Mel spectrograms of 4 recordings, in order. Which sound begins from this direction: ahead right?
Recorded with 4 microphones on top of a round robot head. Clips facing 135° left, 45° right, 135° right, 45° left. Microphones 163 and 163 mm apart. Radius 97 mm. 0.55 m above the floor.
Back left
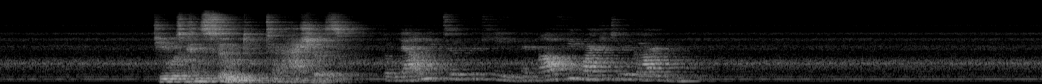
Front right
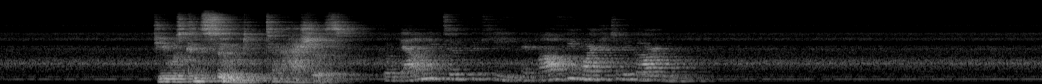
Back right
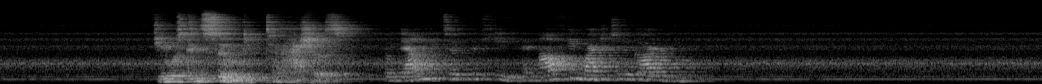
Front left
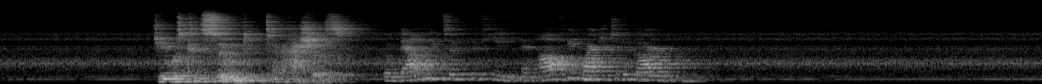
A man speaking, at 1.5 s.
